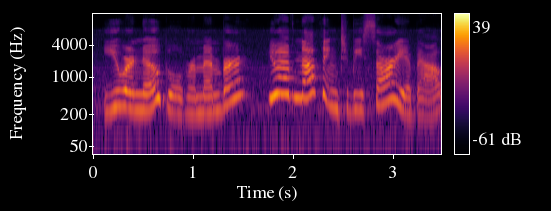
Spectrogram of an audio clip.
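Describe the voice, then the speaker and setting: The put-on character voice is raised and projected, moving at a fairly quick pace through very wide pitch swings. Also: woman, high pitch for a woman. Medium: read story.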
